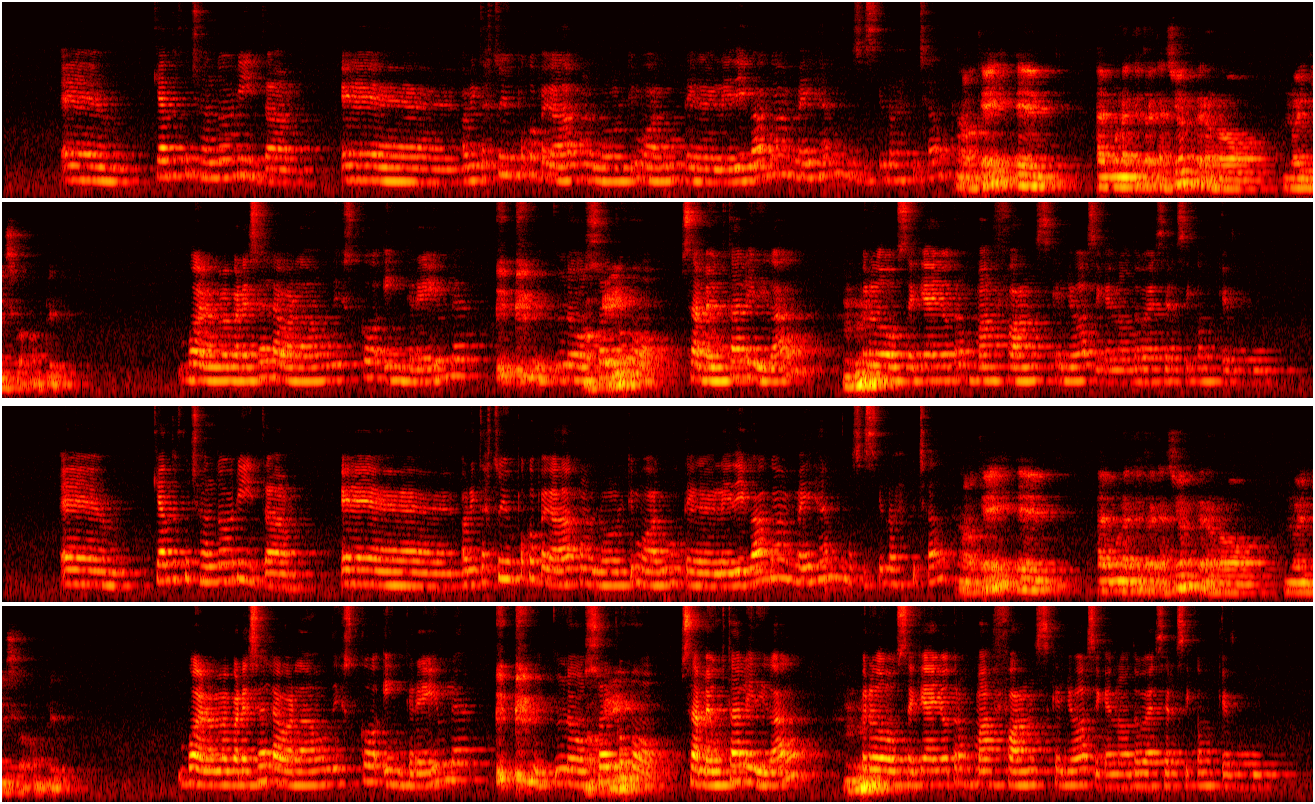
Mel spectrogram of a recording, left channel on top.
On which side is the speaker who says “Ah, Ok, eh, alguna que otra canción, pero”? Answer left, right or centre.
Left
